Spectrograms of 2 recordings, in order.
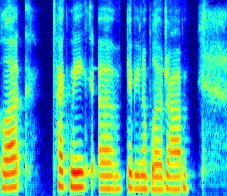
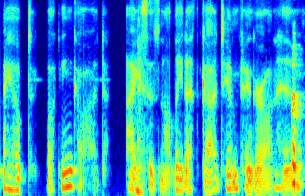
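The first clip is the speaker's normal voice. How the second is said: whispered fury with a laugh; angry whisper; 3 semitones lower, 8 dB quieter than usual. Real, not acted. Host cursing ICE under her breath, whispering angrily. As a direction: hiss the curse under your breath.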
